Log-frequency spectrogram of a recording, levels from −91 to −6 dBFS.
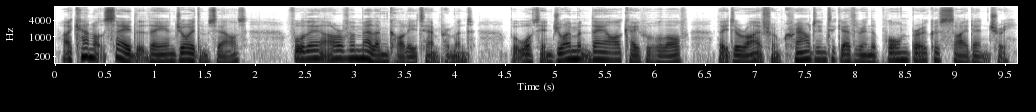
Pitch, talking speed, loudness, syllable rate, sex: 120 Hz, 195 wpm, -17 LUFS, 6.5 syllables/s, male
